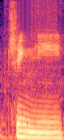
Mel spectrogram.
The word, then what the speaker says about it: Qingyi: So, or Qingyi, Qingshui, I always say it wrong.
